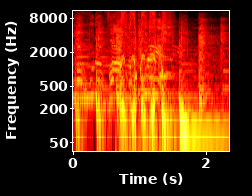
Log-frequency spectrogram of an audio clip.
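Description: Hip hop track with turntable scratching: quick rising and falling scratch glides over a drum beat, then a heavy bass drum hit near the end.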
